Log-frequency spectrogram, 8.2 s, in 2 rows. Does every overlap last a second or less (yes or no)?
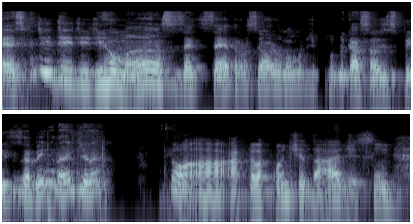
yes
